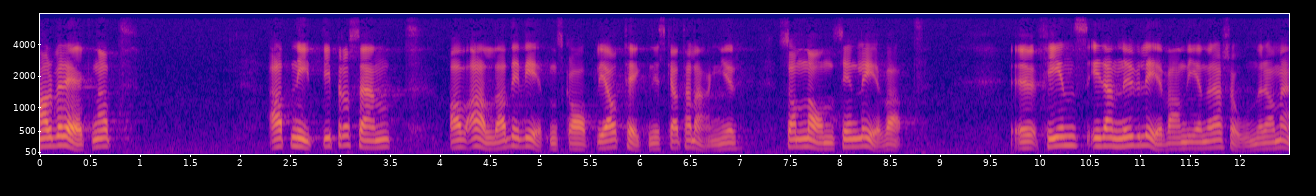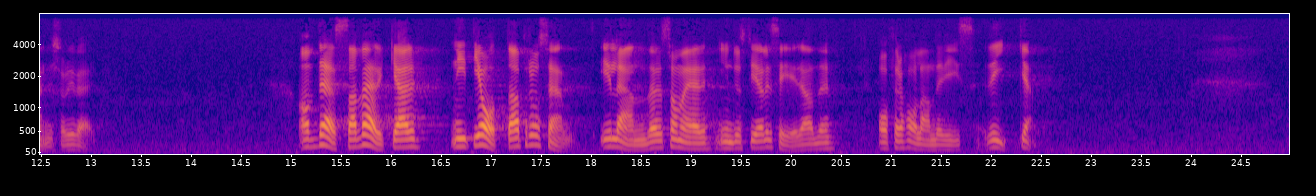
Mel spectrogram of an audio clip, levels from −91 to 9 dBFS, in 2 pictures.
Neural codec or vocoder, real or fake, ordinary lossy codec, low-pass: none; real; none; 7.2 kHz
